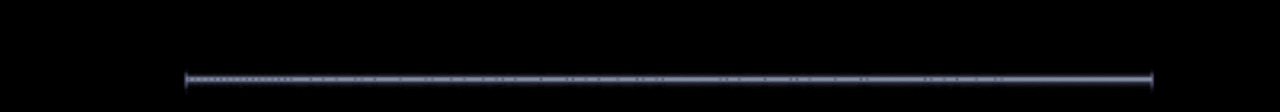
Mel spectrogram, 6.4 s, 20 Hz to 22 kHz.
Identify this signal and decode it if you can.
PSK31 (31.25 baud), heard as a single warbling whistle, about 1220 Hz.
